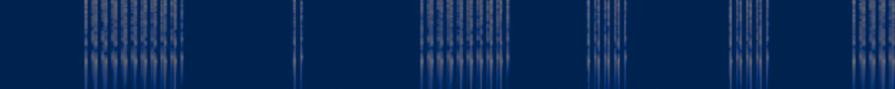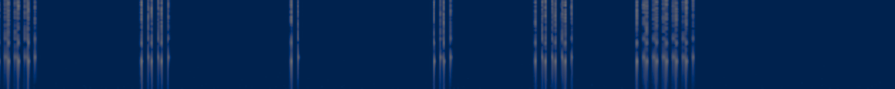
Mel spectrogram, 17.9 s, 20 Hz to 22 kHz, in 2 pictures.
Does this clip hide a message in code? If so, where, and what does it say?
Yes: pulse dialling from 0.9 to 15.9 s, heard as clicks on a phone line, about 10 pulses a second. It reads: 0 1 9 4 4 8 3 1 2 4 6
